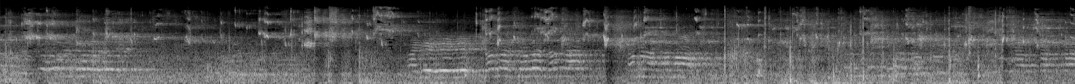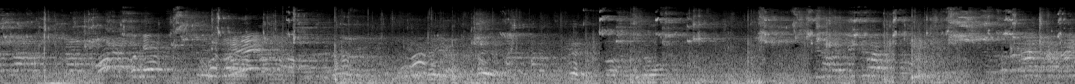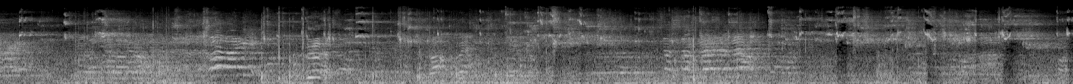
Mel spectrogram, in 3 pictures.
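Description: Basketball players calling and shouting to one another, their voices echoing in a large gymnasium, with basketballs bouncing on the hardwood court.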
